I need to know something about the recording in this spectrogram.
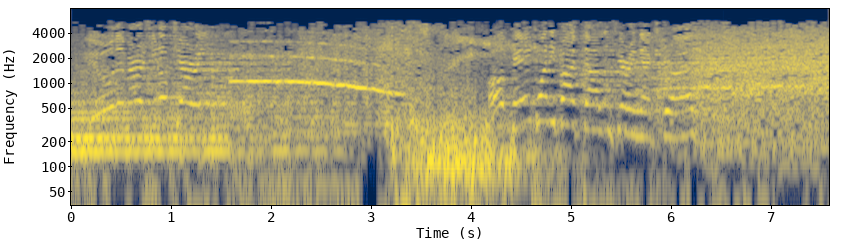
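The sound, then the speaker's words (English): A crowd of 25,000 extras roars and cheers in a loud, sustained swell of many voices, with yelling and whooping rising and falling over several seconds. “Then the Royal Canadian Air Force will fly overhead towing a 10-ton maraschino cherry, which will be dropped into the whipped cream for the cheering of 25,000 extras.”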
